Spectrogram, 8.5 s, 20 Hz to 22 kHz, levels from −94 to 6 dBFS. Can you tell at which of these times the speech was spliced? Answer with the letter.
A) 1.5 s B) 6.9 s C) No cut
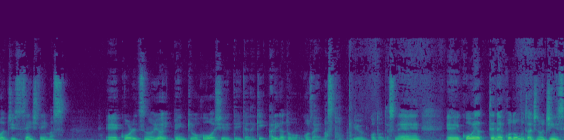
A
